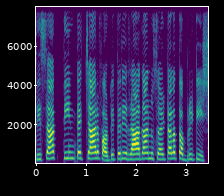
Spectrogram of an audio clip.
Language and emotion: Goan Konkani, angry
